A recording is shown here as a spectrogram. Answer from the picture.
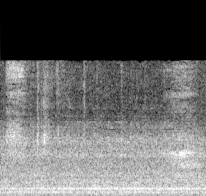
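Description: Steady road and engine noise inside a moving car's cabin: an even rumble with a faint steady drone running under it.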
